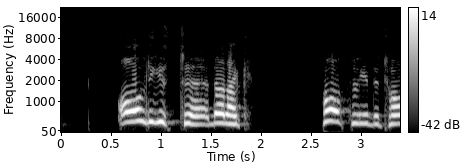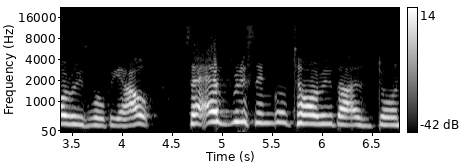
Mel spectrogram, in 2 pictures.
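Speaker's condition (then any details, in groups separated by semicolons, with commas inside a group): Cerebral palsy; all four limbs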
